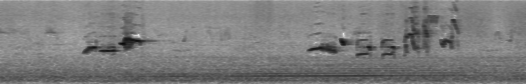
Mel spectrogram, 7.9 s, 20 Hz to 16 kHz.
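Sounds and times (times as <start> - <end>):
blackbird calling: 0.0 - 7.8
steady low hum: 0.0 - 7.8.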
